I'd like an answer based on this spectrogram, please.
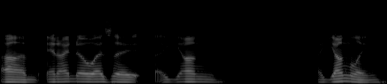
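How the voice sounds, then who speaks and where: This New Jersey co-host talks slowly in a medium-pitched, level voice with a fairly bright, clean tone. On a laid-back podcast about metal albums, he wanders through jokes and tangents, putting on exaggerated voices for quotes.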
